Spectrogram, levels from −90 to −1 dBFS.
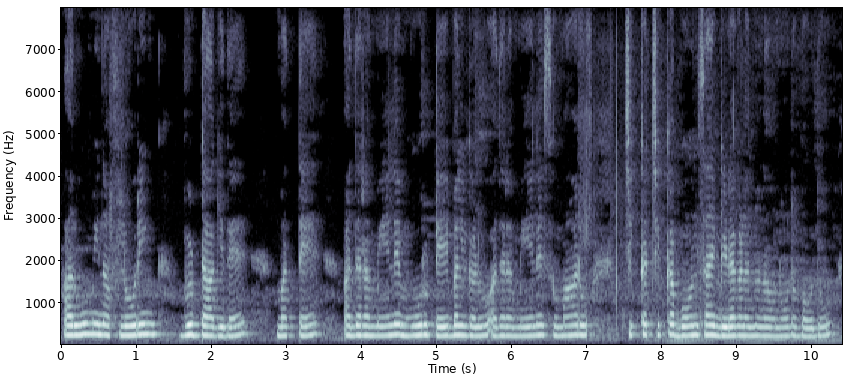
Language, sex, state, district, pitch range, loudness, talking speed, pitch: Kannada, female, Karnataka, Bangalore, 215-235 Hz, -16 LUFS, 120 wpm, 225 Hz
